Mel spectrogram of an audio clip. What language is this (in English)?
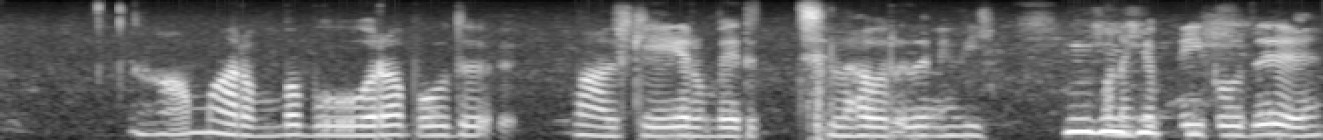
Tamil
